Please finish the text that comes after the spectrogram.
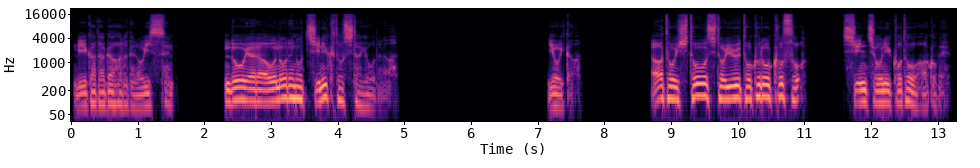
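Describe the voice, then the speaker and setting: An actor playing a proud, seasoned samurai warlord in a game, speaking in stately, measured, archaic phrases with wry authority. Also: male voice, on the low side, expressive, no echo, clean studio sound. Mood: grave, advising. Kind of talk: scripted game character lines.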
